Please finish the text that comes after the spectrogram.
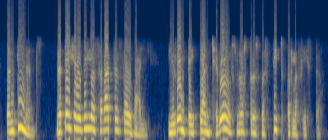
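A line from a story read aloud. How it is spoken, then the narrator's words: Happy, commanding. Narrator (Catalan): Les dues germanastres es van posar molt contentes, van cridar la Cendrosa i van dir-li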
